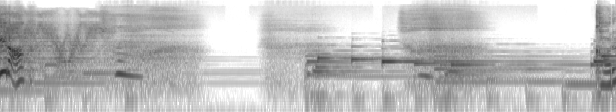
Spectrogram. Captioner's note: light snoring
